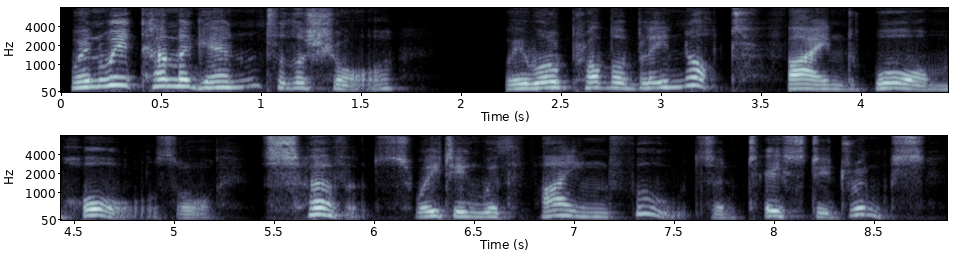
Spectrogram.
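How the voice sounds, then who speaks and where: A narrator doing a wise old priest, lively and husky. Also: medium pitch, dry recording, clean studio sound. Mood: reassuring, wry. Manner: measured, declamatory, pausing for weight. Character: wise old male priest, calm gently chiding teacher.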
